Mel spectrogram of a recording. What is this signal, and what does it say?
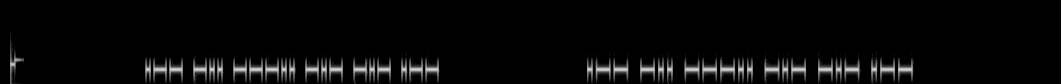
Morse code, heard as a keyed tone, about 29 wpm, 700 Hz. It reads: WD8KKW WD8KKW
